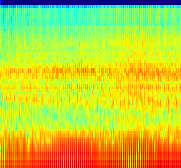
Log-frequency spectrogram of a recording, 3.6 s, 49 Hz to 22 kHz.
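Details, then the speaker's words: Nissan Xterra 2005 with MWM Sprinter diesel idling, crackly metallic rattle riding each firing pulse about twice a second from a loose turbocharger heat shield; heat shield rattle. "segura tira a mão segura tira a mão segura pronto perceberam o barulho aqui no escudo térmico da turbina aqui ó"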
